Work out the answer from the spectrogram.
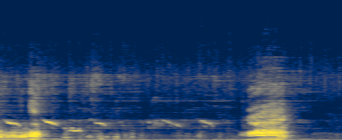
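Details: Geese kept at home, enjoying the fields around the house; a short honk opens and a loud, harsh, harmonic honk comes near the end, with thin high downslurred peeps from other birds scattered between.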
